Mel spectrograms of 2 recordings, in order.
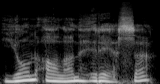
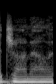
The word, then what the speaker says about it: John Alan: norwegians can't pronounce it they would call me yon alan and i'm like this is too difficult i mean that's fine to pronounce it that way but that's not my name so for artist purposes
